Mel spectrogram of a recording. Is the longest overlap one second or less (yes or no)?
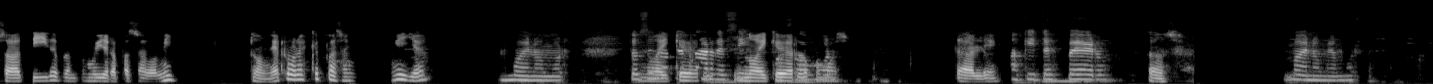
no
